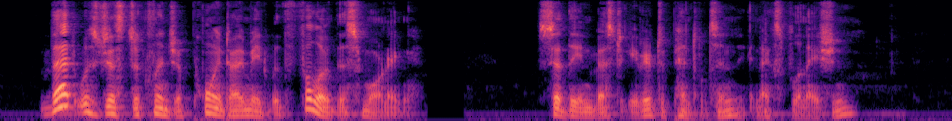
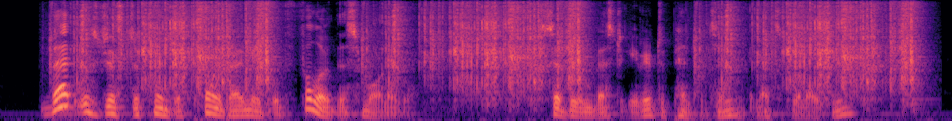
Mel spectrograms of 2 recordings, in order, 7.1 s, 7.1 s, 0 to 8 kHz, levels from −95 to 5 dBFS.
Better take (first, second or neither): first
